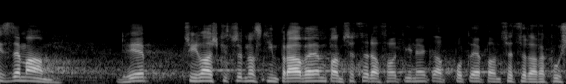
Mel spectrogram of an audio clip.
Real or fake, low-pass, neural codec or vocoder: fake; 7.2 kHz; codec, 16 kHz, 4 kbps, X-Codec, HuBERT features, trained on balanced general audio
